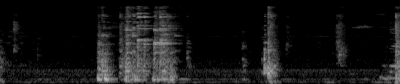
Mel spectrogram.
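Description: Kitchen clatter of glass and dishware clinking: a short burst about a second in, then a single sharp click near the three-second mark.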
